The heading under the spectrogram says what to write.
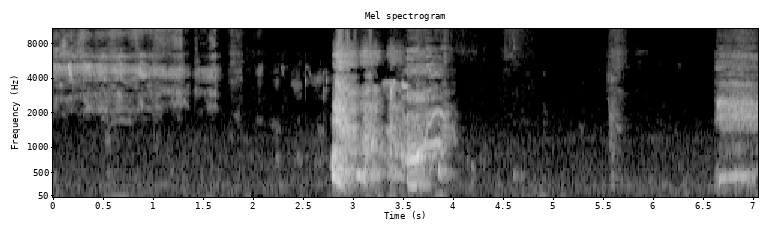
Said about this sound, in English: I would like to take this moment to apologize for my cough.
